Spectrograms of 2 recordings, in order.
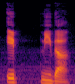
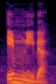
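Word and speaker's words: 입니다: is pronunciation is hamnida next we have ipnida you pronounce it as imnida okay some example spa the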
